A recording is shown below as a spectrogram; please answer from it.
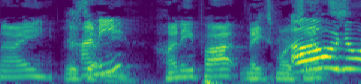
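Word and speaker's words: HuniePop: of the game go so honeypop but it's spelled hu n i e I would okay I guess it's like hey honey okay so the general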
